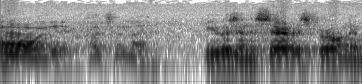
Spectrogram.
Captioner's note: voice of speaking in French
